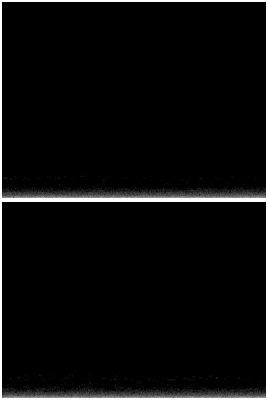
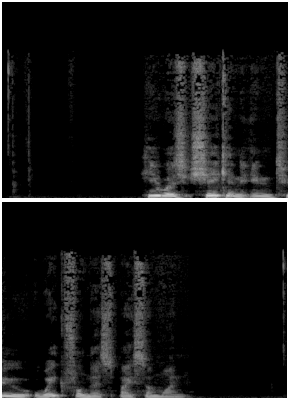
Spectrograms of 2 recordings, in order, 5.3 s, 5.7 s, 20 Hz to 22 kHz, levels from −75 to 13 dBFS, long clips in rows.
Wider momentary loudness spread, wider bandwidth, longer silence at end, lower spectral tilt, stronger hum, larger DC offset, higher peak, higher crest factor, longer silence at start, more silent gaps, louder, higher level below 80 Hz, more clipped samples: second, 1 LU vs 13 LU; second, 2.7 kHz vs 17 kHz; second, 0 s vs 1 s; first, -12 dB/octave vs -5 dB/octave; neither; neither; second, -16 dBFS vs -2 dBFS; about the same, 12 dB vs 16 dB; second, 0 s vs 1.45 s; neither; second, -30 LUFS vs -17 LUFS; first, -30 dBFS vs -58 dBFS; neither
